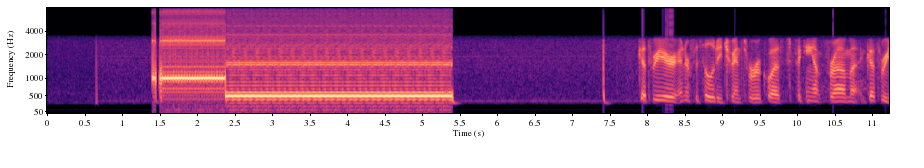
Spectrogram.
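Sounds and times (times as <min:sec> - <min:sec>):
radio dispatch alert tones: 0:01.4 - 0:05.4
speech: 0:08.9 - 0:11.2.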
